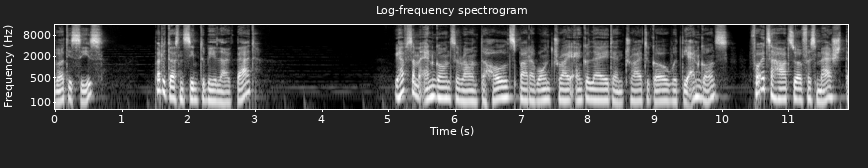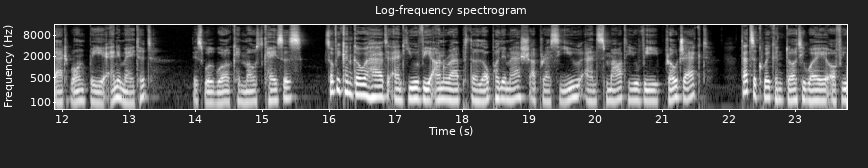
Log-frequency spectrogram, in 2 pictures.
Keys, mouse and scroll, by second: 1.0 click, 2.1 click, 4.0 click, 7.3 click, 8.4-9.9 middle drag, 9.9 Tab, 10.1 scroll up 1, 10.3 Tab, 12.1-12.7 scroll down 1, 12.7-13.1 scroll down 1, 13.1-14.6 shift+middle drag, 16.5 u.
